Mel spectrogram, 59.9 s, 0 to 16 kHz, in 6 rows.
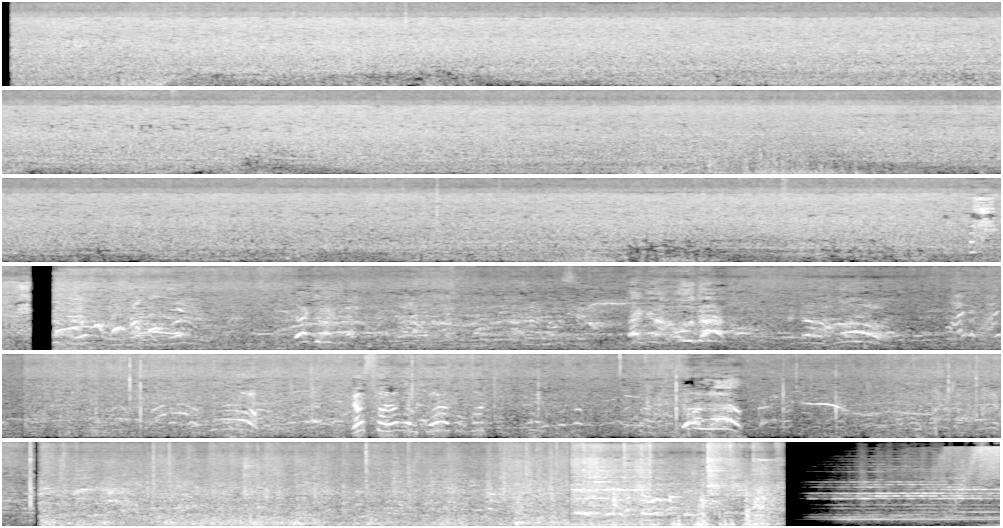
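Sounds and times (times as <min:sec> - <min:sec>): heavy rain pouring: 0:00.1 - 0:57.8.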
